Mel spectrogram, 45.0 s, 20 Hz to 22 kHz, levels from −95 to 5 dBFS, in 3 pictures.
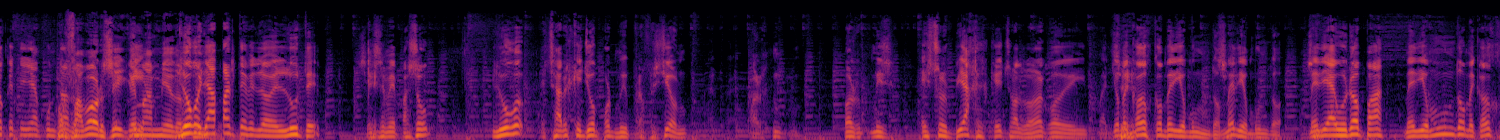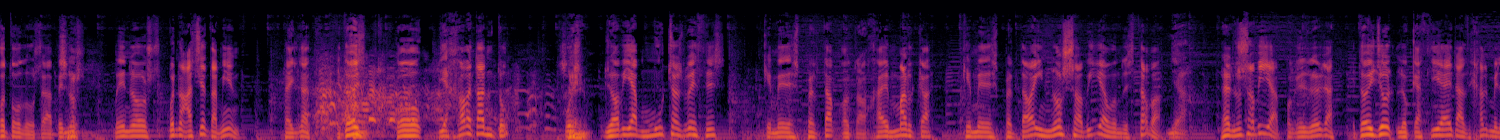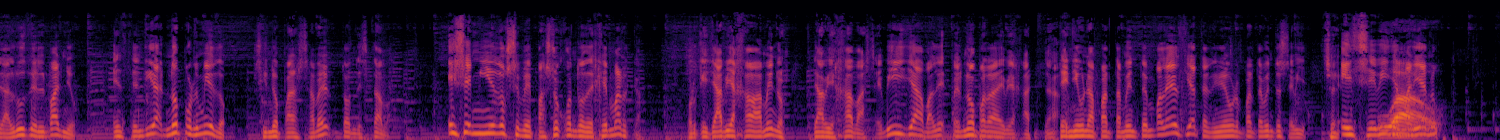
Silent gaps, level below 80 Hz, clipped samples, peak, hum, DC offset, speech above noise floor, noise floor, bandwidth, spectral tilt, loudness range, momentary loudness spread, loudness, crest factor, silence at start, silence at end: none; -60 dBFS; under 0.1%; -12 dBFS; none; under 0.1%; 20 dB; -54 dBFS; 15.5 kHz; -5 dB/octave; 5 LU; 13 LU; -34 LUFS; 22 dB; 0 s; 0.4 s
